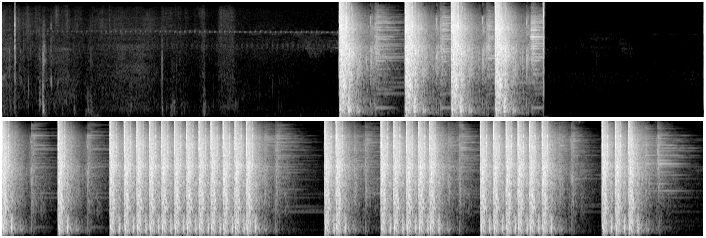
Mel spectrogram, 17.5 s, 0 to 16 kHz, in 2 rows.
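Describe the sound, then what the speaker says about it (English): Rapid semi-automatic rifle fire from a CMMG BR4 in .223 with a 16-inch barrel, shot from a bipod at steel: a few sharp quick bursts, then long fast strings of loud, close cracks separated by short pauses. "I can pull that trigger as fast as I can and stay on a C-zone steel plate"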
